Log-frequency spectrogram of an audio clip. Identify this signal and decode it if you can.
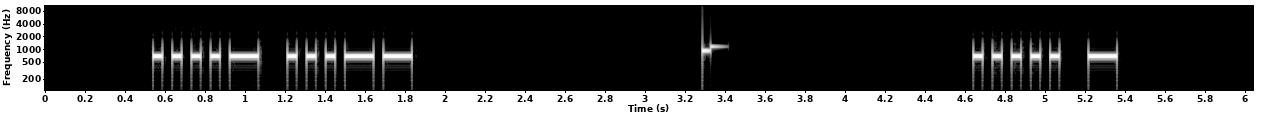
Morse code, heard as a keyed tone, about 25 wpm, 700 Hz. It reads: 43 5T
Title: Common Cut Numbers - 2-Digit 25wpm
